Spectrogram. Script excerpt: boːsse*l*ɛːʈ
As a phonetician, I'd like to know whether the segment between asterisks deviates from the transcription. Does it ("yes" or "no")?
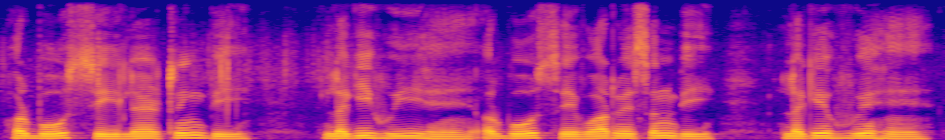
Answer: no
